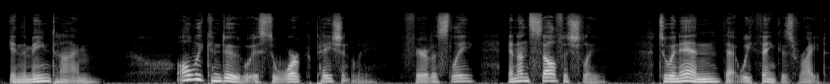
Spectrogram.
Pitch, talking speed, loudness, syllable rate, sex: 115 Hz, 160 wpm, -20 LUFS, 4.8 syllables/s, male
